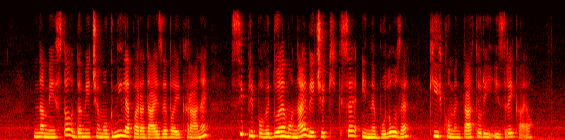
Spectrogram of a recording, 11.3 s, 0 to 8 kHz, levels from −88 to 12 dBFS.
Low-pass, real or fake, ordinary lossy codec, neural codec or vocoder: 7.2 kHz; real; none; none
